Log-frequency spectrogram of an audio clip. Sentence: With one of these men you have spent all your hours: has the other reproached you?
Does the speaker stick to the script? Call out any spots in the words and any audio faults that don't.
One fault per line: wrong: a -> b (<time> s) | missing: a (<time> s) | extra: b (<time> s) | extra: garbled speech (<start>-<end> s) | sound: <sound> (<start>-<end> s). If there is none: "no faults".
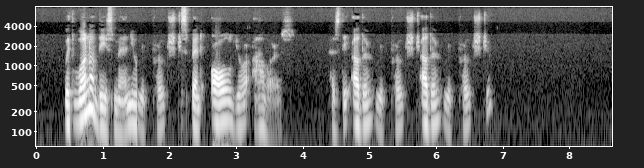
wrong: have -> reproached (1.5 s)
extra: other reproached (5.8 s)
